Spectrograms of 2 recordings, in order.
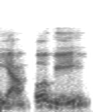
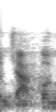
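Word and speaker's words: Jacobi: थे Harman scholar Harman याकूब ए सी ओ बी आई उसका spelling है जे का उच्चार य होता है तो जाकोब नहीं लेकिन याकोब तो याकोब ने एक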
